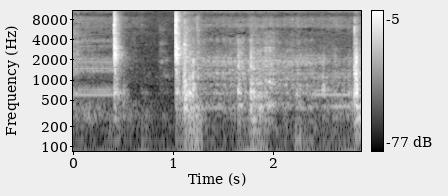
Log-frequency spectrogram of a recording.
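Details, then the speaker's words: JVC 5-disc CD changer, long unused and very dirty, drawer had jammed and been forced: irregular clicks and clunks, about four in three seconds, as the mechanism strains but never reads the disc; cause not confirmed. "It knows there's a disc in there. Come on. Try to read it at least. It just making a horrible noise."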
